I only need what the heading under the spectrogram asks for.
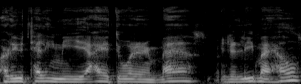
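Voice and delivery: put-on fake French accent. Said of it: "my French accent is turning Mexican".

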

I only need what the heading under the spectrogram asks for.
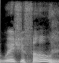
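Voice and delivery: put-on American accent, very high-pitched. Retelling what a coworker asked: imitating an american accent. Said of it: "I'm not just putting on the accent".

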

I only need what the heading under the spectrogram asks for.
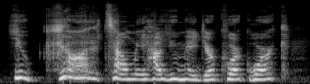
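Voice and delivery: gasped out. Reading a story aloud, Izuku, pinned to the floor, speaks to his opponent: gasping. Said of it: "he gasped".

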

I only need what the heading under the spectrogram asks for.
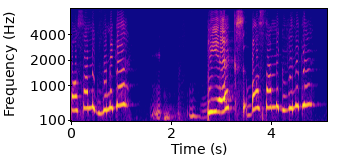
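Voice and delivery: very high, bouncy, swooping puppet voice. Telling a friend about the Elmo and Rocco video; Elmo impression. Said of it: "Is this your Elmo impression?".

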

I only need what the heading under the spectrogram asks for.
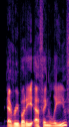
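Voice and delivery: usual speaking voice

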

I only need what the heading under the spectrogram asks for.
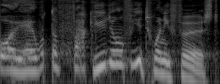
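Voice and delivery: very high, loud, excited chatter. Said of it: "they were talking real loud".

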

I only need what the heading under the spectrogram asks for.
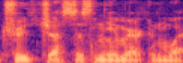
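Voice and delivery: ordinary talk

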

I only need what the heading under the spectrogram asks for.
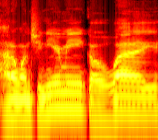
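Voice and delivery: put-on frustrated voice. Retelling a character's words from the bathtub: imitating a frustrated character. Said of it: "she's just frustrated".

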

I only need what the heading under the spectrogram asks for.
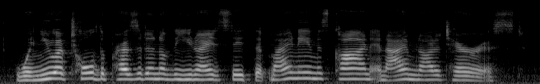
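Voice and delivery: ordinary talk

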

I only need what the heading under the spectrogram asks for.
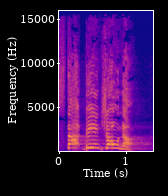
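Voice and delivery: sassy, loud, pitched very high, with attitude. Showing the listeners how to say the line to a neighbor: with an attitude. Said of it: "Say it with an attitude".

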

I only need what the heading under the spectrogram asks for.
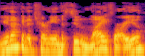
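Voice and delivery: put-on sheepish, timid, quiet voice. Retelling what a man at a bar asked: imitating a sheepish quiet voice. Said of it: "he got real quiet".

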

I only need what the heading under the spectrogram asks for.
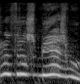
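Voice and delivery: frantic, desperate, very high-pitched pleading. Retelling what a woman said when she came back to them, acting out desperation.

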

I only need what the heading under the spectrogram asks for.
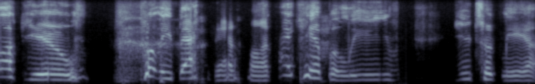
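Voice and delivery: high, mild half-shout. Retelling how she told Russ to put her back in the haunt: retelling a yell. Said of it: "And she's yelling".

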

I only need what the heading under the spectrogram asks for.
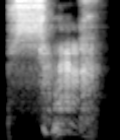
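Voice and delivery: hissed exclamation. Stretching his whole body, he scoffs, hissing. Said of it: "he hissed".

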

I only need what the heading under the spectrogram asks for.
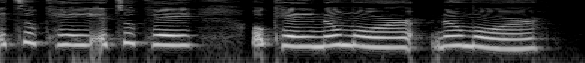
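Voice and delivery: put-on anxious little boy's voice, high-pitched and slow. Retelling a son running from the vacuum cleaner: imitating Harry anxious. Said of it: "The most anxious he gets".

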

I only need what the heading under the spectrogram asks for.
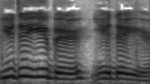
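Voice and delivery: really obnoxious, loud put-on voice. Retelling how she repeats the speaker's phrases, mimicking her really obnoxious voice. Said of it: "she says it in a really obnoxious voice".

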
